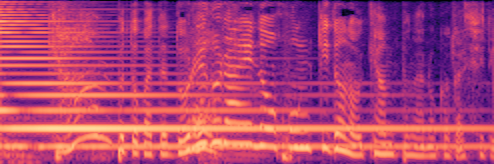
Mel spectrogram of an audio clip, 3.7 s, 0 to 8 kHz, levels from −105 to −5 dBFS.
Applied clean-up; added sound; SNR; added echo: none; Keyboard (musical); -4 dB; none.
